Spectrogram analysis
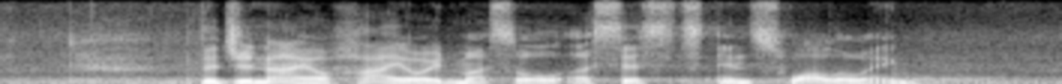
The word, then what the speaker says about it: geniohyoid: The ganiohyoid muscle assists in swallowing. Can you say it? Janiohyoid. Uh, can you say the alternate pronunciation again? Ganiohyoid. Geneiohyoid.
